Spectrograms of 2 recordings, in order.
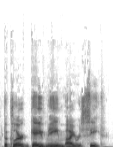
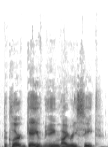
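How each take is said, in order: No difference in how they are said.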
